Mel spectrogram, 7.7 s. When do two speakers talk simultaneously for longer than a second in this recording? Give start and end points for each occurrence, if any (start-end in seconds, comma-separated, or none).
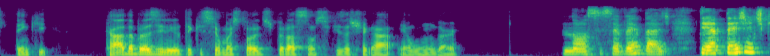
none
